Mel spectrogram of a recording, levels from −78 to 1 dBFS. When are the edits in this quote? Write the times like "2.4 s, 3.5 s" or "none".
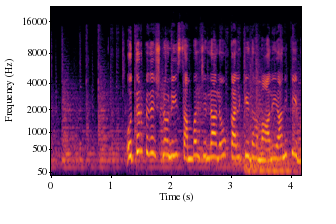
none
